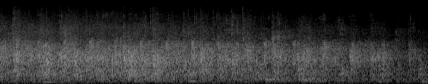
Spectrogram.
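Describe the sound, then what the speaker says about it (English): Sustained applause from a conference audience at a scientific meeting on ageing, dense steady clapping that holds throughout and slowly fades toward the end. "So please give yourself a big round of applause."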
